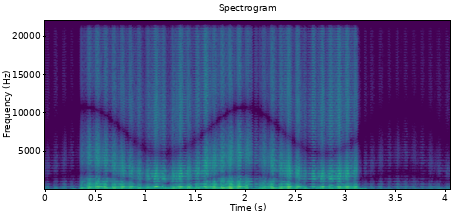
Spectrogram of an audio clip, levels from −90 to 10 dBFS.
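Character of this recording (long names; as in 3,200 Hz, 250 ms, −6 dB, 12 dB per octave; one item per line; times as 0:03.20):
a buzz of ramps at a fixed pitch in blocks of 128 samples
phaser sweep stages 4, 0.63 Hz, lowest notch 780–2,100 Hz
chopped level 12 Hz, depth 65%, duty 35%
a shimmering, thickened sound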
